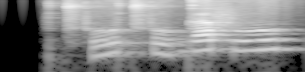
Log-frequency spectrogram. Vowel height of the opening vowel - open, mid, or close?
close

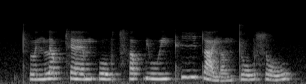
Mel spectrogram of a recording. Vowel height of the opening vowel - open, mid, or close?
mid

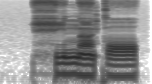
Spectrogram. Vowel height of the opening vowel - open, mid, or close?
close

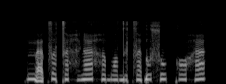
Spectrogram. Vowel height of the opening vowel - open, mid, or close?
open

